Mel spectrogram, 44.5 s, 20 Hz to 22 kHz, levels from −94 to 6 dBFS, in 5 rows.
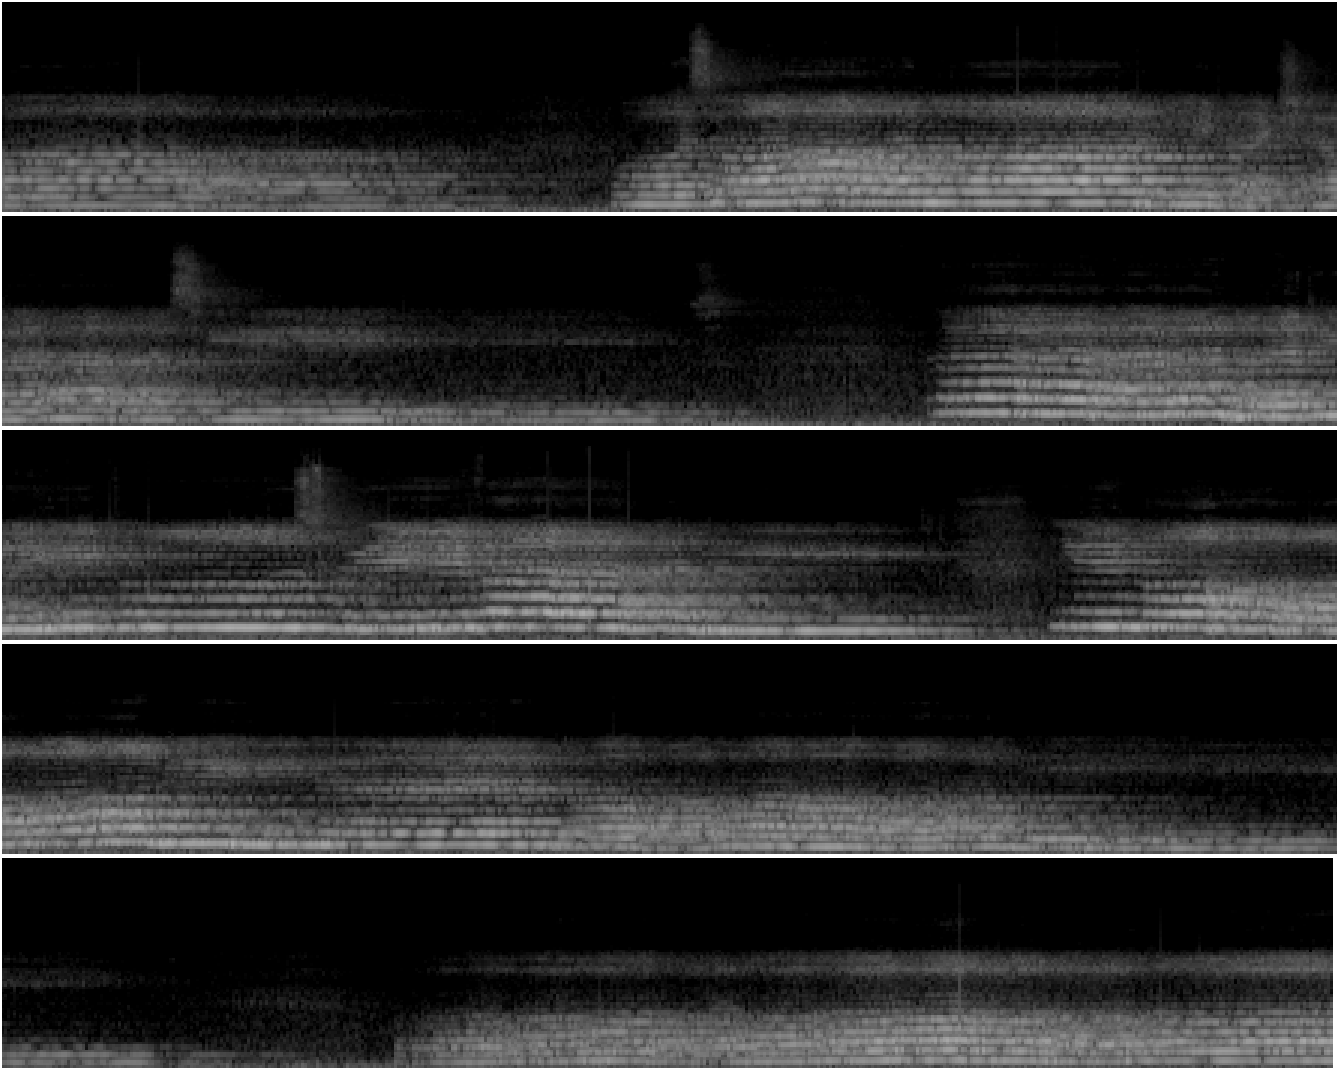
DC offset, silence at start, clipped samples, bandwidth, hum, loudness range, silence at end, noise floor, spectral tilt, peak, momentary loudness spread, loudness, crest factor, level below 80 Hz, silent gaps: under 0.1%; 0 s; under 0.1%; 11 kHz; none; 14 LU; 0 s; -64 dBFS; -7.5 dB/octave; -20 dBFS; 17 LU; -37 LUFS; 16 dB; -66 dBFS; none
